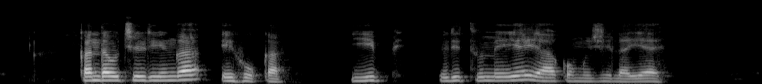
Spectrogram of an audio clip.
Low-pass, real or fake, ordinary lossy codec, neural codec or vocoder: 7.2 kHz; real; Opus, 16 kbps; none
